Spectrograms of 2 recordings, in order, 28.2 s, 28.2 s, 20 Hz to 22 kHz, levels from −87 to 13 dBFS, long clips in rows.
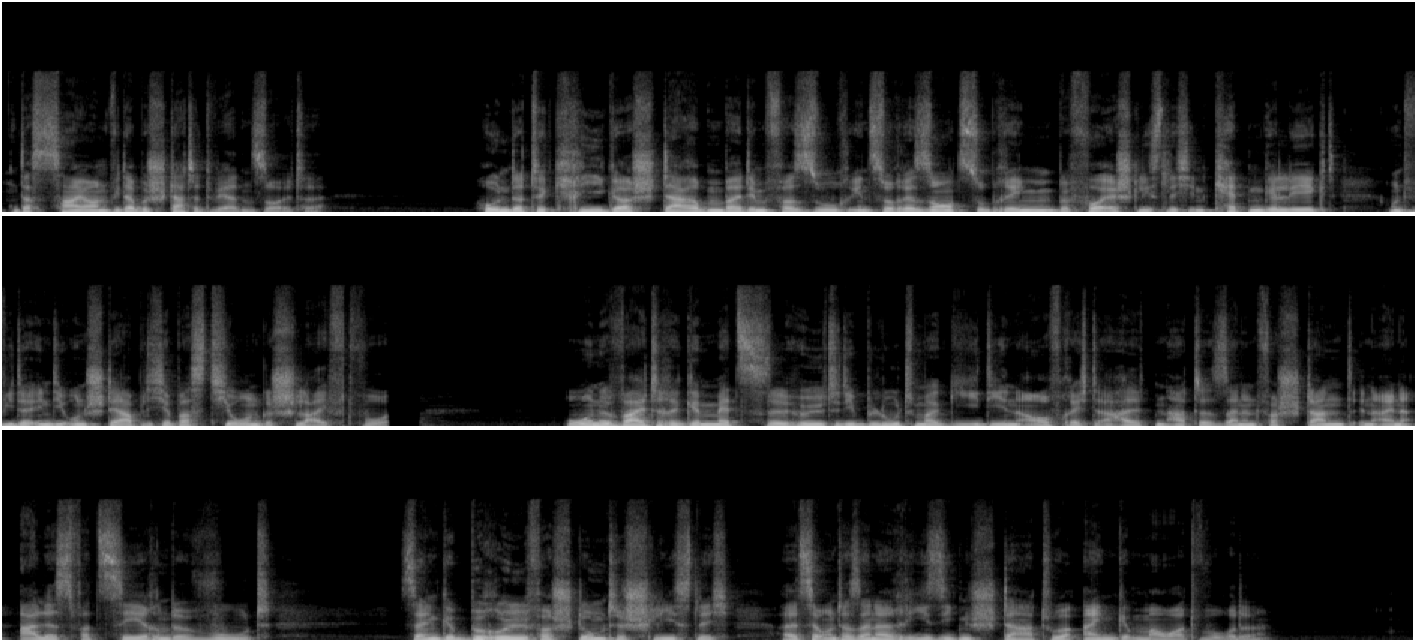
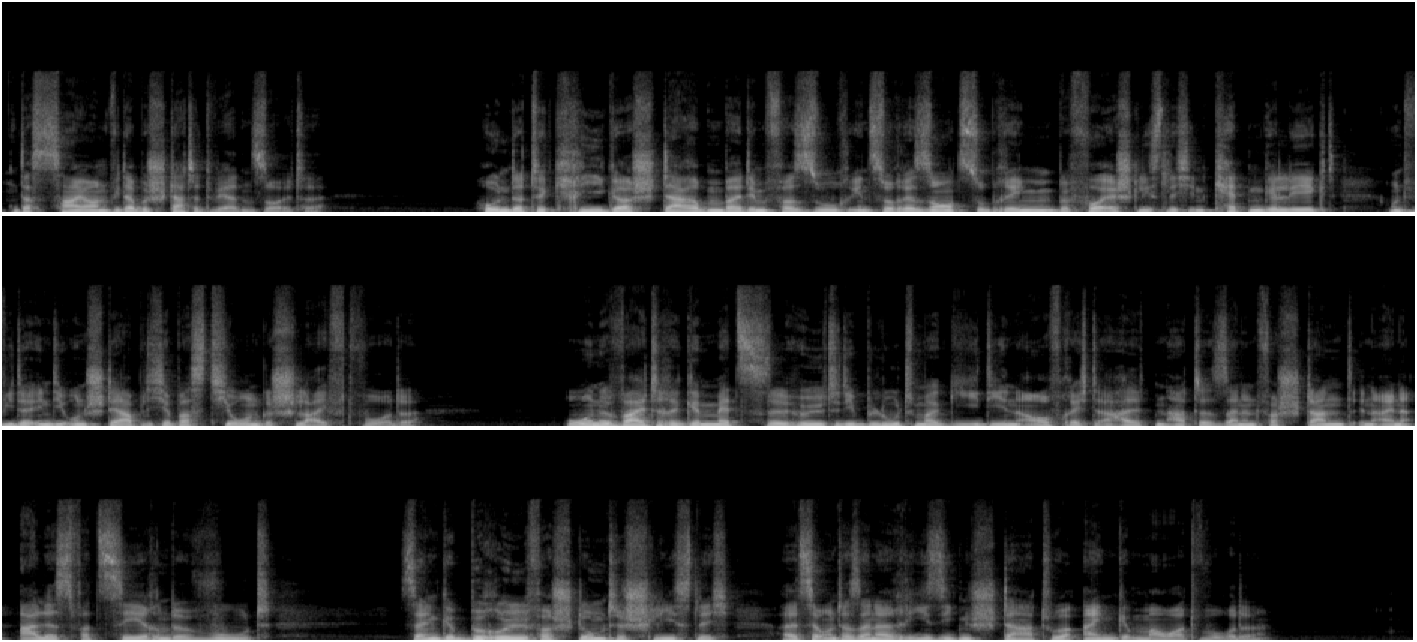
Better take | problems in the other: second | audio cutting out; at 12 s

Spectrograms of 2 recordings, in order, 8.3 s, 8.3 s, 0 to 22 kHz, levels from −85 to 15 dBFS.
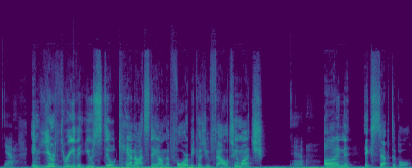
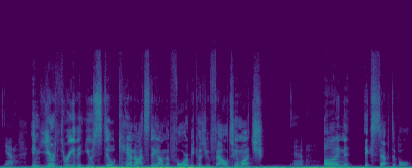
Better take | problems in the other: first | low rumble; loud; throughout; 9 dB below the speech; faint in the first

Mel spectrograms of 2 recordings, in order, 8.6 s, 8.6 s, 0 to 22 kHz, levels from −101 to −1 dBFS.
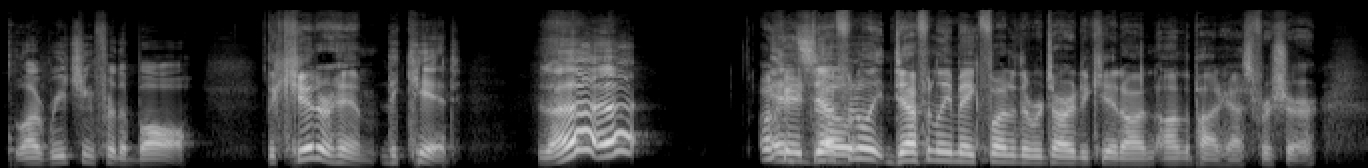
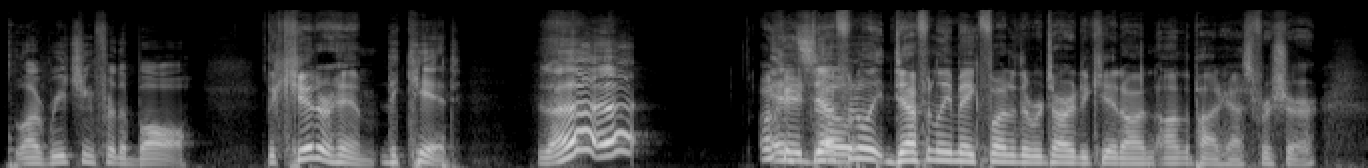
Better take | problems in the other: second | thin; very; fading below 450 Hz

